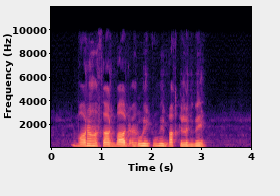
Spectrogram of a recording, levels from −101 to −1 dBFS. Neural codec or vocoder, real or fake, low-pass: autoencoder, 22.05 kHz, a latent of 192 numbers a frame, VITS, trained on one speaker; fake; 9.9 kHz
